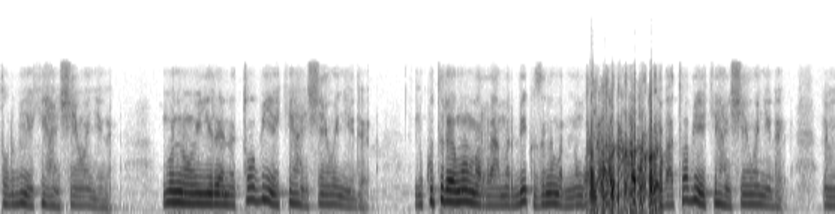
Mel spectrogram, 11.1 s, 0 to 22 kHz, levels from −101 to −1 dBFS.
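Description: At 7.81 s, right after "kii zii na mir", the speech collapses into garbled noise and warble. This is a codec payload misread. The frames were packed octet-aligned but decoded as bandwidth-efficient AMR. Every field lands in the wrong place, yet the frames still look valid. The result barely tracks the talker. It ends at 8.87 s, before "tuwa bu yake". Around it, the AMR wideband (HD Voice) codec sounds lightly coded, consistent with roughly 12.65 kbit/s.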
